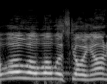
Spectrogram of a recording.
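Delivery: high, loud alarmed cry; startled Balaam. Acted. Balaam hearing his donkey speak, an alarmed cry. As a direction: jump back as the donkey talks. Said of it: "Balaam is go".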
